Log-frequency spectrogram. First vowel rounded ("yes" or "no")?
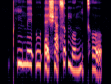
no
